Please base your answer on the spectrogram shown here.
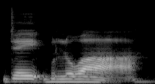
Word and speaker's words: De Blois: And then with him, we have also Craig de Blois. How do you pronounce that name?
